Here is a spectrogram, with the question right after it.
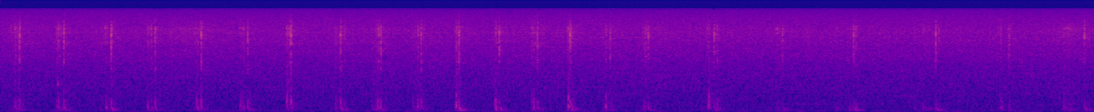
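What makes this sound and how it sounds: Fingertips tap repeatedly on the rounded outer wall of a small speckled beige ceramic plant pot holding a plant. Each tap is a soft, short, low knock with a faint bright tick that dies away quickly. The taps come in a loose, uneven rhythm over a quiet steady hiss.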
